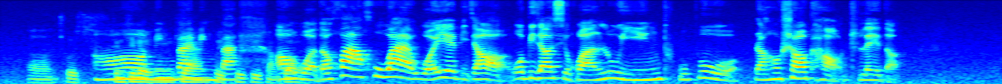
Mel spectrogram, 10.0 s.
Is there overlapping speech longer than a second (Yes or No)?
Yes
